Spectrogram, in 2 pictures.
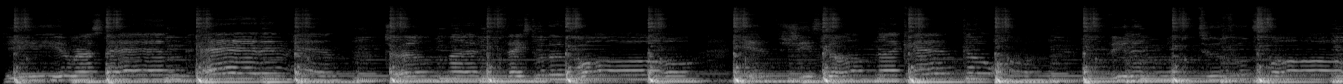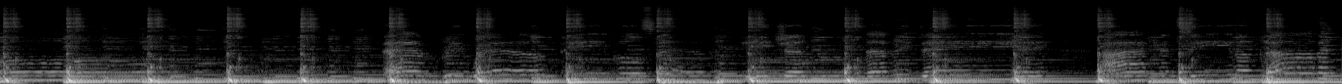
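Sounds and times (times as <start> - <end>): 
percussion recorded with Zylia: 0.0 - 26.8.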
